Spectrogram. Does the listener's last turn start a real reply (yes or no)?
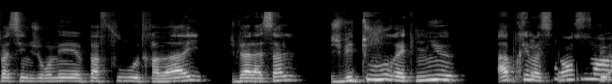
yes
